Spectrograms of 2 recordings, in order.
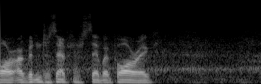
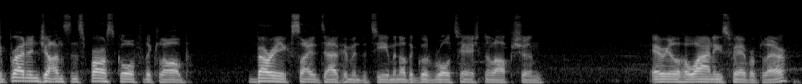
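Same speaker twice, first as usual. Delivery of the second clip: ordinary talk, nothing marked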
